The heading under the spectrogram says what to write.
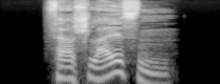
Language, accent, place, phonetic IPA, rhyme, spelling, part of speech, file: German, Germany, Berlin, [fɛɐ̯ˈʃlaɪ̯sn̩], -aɪ̯sn̩, Verschleißen, noun, De-Verschleißen.ogg
- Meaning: dative plural of Verschleiß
